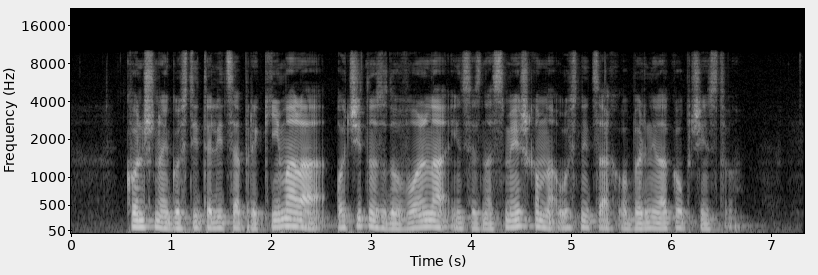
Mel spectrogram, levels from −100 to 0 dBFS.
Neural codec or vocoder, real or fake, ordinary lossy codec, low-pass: none; real; none; 9.9 kHz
